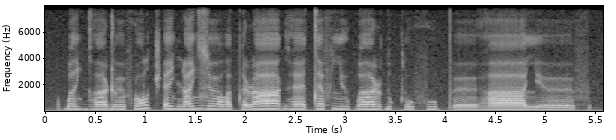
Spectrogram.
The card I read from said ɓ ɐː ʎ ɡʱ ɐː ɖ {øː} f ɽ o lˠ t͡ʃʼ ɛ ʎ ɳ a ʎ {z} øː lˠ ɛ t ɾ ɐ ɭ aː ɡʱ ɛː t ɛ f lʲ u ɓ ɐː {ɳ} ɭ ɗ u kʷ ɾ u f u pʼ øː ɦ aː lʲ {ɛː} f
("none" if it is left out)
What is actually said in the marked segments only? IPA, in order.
øː, z, none, øː

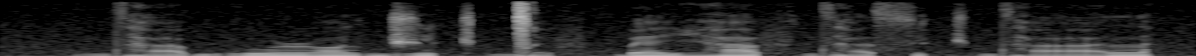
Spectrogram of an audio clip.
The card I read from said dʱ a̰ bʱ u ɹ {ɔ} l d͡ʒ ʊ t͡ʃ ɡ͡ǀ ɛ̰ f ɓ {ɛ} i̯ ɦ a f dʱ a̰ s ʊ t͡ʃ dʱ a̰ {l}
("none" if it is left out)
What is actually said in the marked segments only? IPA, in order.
ɔ, ɛ, l

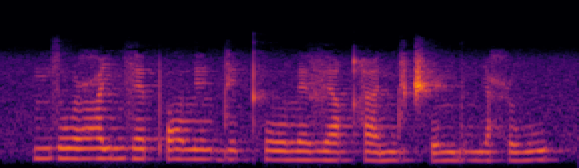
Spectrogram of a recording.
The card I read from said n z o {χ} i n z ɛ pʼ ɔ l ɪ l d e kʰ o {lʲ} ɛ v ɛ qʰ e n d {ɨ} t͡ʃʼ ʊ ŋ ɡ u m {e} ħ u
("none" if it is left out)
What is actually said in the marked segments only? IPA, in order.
ʕ, l, ɪ, i

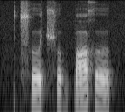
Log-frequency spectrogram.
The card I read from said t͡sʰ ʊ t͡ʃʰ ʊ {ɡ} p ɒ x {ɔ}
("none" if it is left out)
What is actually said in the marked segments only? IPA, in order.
b, ʊ

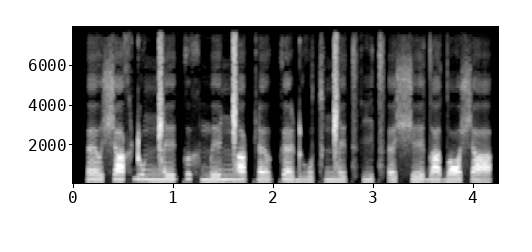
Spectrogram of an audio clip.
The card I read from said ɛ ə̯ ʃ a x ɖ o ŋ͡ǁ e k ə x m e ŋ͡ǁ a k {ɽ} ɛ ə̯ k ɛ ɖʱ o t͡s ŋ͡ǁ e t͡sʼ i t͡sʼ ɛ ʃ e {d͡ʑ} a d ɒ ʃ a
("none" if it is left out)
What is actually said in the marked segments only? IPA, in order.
ɽ, d

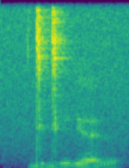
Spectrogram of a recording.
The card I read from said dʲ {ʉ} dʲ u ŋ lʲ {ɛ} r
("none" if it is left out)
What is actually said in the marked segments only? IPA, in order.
ə, ɛ

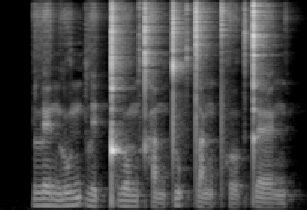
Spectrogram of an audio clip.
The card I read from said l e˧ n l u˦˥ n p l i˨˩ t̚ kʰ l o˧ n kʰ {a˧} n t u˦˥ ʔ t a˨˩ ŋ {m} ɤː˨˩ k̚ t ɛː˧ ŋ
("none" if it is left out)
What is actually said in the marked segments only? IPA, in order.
a˨˩, pʰ

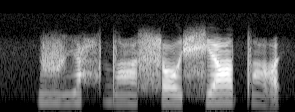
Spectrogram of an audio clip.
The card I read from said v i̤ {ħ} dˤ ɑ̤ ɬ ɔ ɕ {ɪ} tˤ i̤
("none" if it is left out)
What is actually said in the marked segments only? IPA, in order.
ħ, ɛ

